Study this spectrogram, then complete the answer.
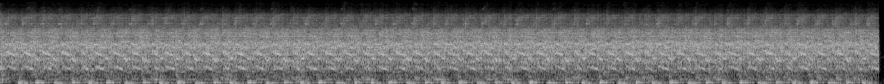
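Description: Overheated engine revving hard with the throttle held wide open, a loud, close, sustained roar that holds steady throughout before cutting off abruptly at the end.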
